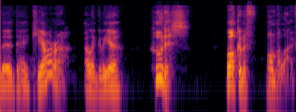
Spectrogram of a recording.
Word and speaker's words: Hudes: European pronunciation, which is Hudes. Hudes. You got to like roll it.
